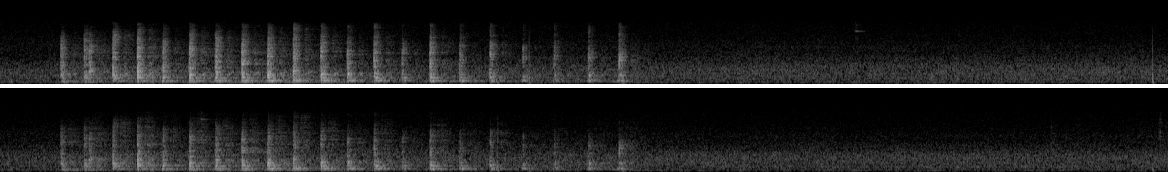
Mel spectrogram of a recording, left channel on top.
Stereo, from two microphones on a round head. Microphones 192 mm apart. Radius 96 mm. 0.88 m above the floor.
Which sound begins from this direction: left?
Running footsteps, at 0.6 s.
